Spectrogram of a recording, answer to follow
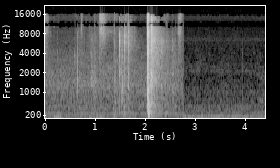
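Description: Hotebike 48-volt lithium e-bike battery being seated onto its frame mount: light plastic clicks and rattles, then one sharp snap about two seconds in as it latches into place.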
